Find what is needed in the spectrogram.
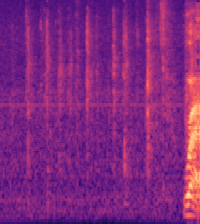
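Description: Light, irregular clicking of keys being typed on a computer keyboard, a quick run of soft keystrokes, cut off near the end by a man's voice.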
